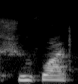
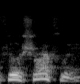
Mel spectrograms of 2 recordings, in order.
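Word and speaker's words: Schlafly: mean, the fact that how Archie would always mispronounce Phil Schlafley's name and call him Phyis Shoefly, that was just mocking Phley, you know.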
